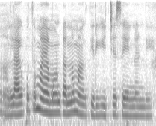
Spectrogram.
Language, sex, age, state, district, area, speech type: Telugu, female, 30-45, Andhra Pradesh, Bapatla, urban, spontaneous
